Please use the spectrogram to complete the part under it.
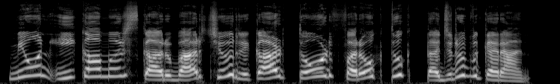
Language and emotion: Kashmiri, happy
